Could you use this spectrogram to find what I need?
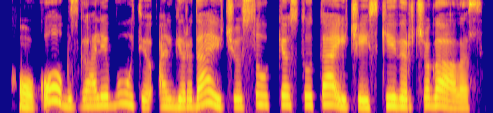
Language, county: Lithuanian, Vilnius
